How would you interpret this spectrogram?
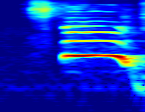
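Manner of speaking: high, loud tyre screech; sudden squealing car noise; imitated car peeling off. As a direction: screech like tyres speeding away. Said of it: "driving off and everything like that".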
